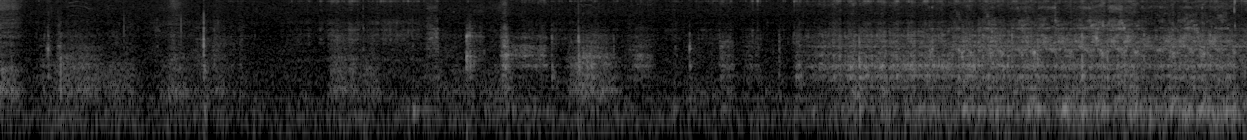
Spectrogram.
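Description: Mostly near silence with a few faint clicks, then from about eight seconds in a faint, steady scraping as the hand-cranked Forster Original Case Trimmer turns, its cutter shaving the outside of a brass case neck.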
